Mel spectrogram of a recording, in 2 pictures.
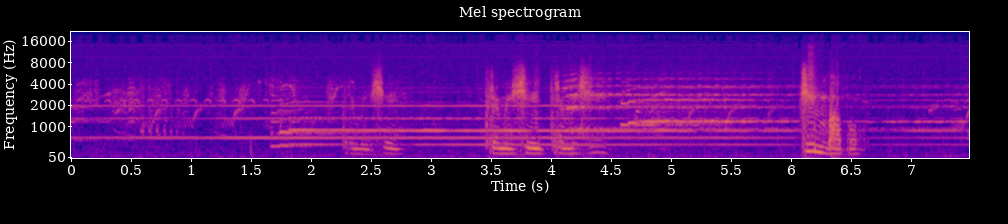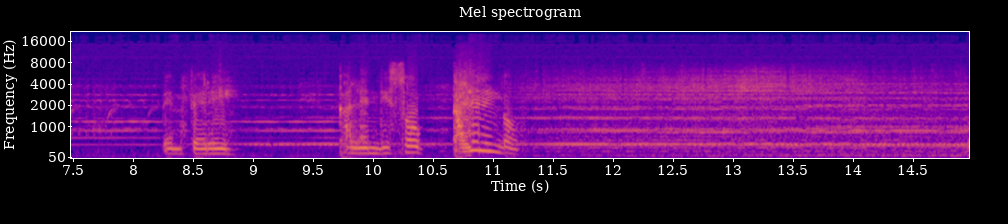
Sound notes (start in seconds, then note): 0.1 mysterious music; 2.4 chanting in foreign language; 11.8 mysterious music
